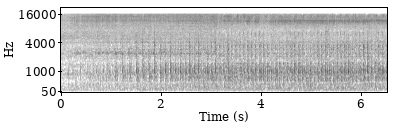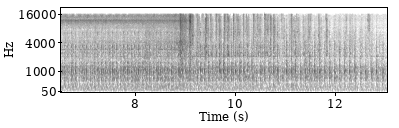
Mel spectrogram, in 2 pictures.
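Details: Sony TC-350 reel-to-reel after freeing the gummed capstan idler wheel arm: steady even mechanical whirr with a light rapid patter, no grinding or catching; fast forward working smoothly.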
